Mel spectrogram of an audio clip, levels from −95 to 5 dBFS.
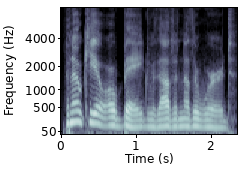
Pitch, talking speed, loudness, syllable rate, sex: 135 Hz, 130 wpm, -17 LUFS, 4.9 syllables/s, male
